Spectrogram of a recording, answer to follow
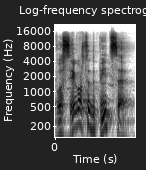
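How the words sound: It ends rising, like a question.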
